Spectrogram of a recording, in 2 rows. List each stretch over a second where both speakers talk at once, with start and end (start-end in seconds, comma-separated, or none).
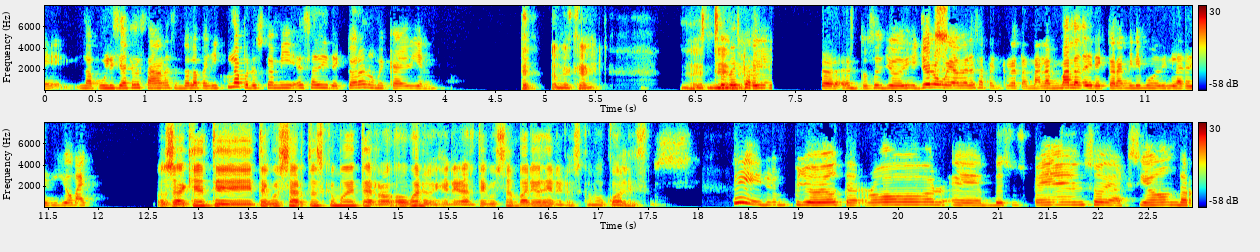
none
